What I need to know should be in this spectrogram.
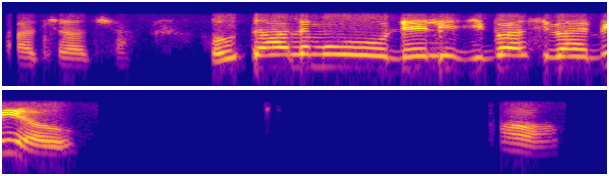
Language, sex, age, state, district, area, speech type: Odia, male, 30-45, Odisha, Bhadrak, rural, conversation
